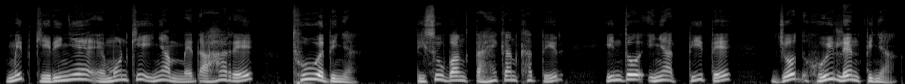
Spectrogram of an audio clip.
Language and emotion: Santali, disgusted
